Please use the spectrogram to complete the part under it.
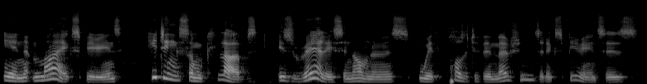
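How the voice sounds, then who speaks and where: A man plays a refined young mare from a storybook, a cellist with courteous manners. The voice is fairly high and expressive, with formal, carefully proper phrasing. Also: moderate pace. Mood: prim, reserved. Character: polite, refined young female pony cellist.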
